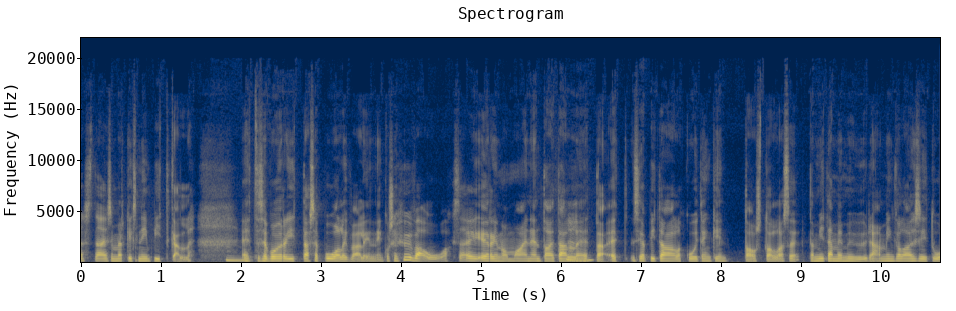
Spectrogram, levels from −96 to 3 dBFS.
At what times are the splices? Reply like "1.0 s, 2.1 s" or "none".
9.0 s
